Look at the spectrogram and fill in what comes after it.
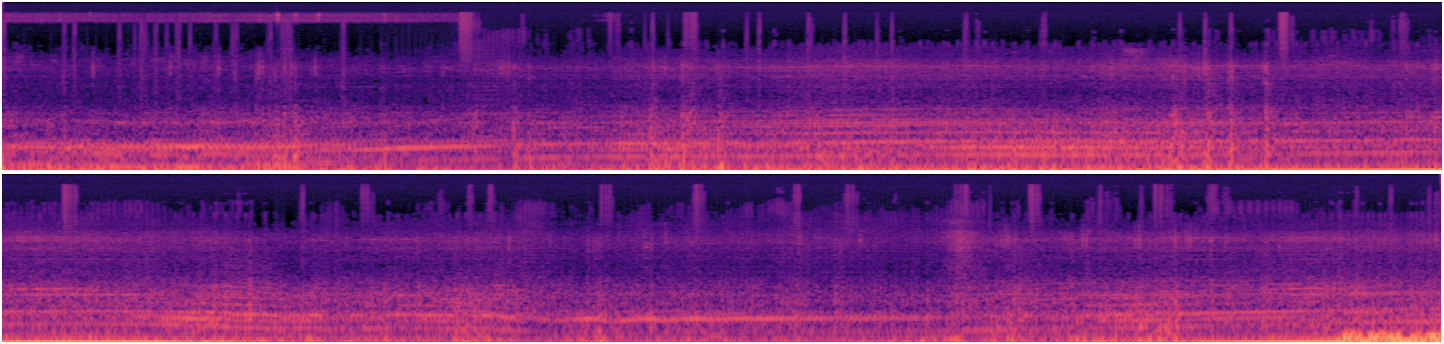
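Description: Spec Miata race car's four-cylinder engine running steadily, heard on board as a loud low drone with only gentle changes in pitch and no sharp revving.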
